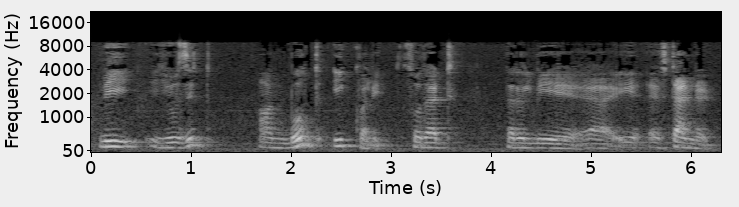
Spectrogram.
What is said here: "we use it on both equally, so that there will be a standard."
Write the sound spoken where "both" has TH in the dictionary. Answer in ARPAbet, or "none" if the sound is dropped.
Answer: T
